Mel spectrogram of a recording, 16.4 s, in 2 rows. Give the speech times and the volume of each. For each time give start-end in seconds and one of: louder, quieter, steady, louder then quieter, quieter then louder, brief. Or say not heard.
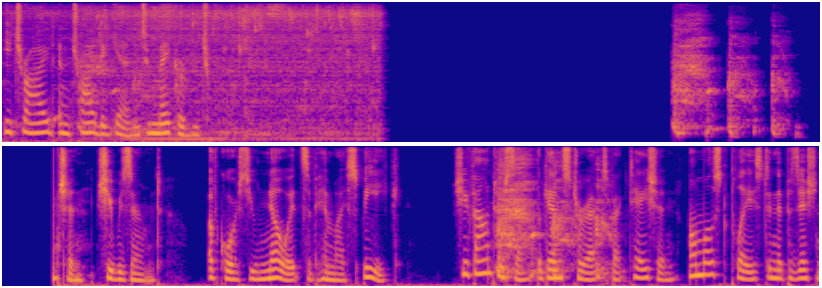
0.0-2.1 brief
8.7-16.3 steady.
